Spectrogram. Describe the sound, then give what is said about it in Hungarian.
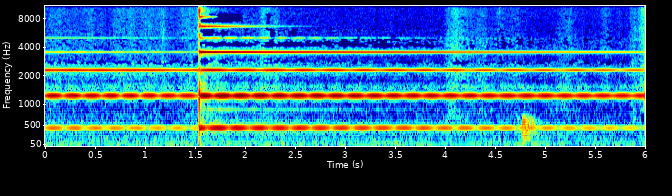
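A singing bowl struck once with a coated wooden mallet gives a bright, high metallic tone. Steady overtones ring on for several seconds and fade slowly. “Na nézzük akkor a hangtálakat.”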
